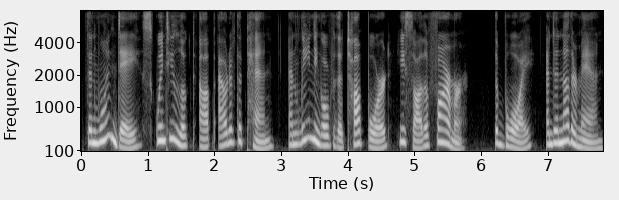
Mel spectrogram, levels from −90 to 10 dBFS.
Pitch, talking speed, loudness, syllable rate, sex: 215 Hz, 190 wpm, -16 LUFS, 4.9 syllables/s, female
